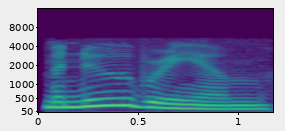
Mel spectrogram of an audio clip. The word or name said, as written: manubrium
